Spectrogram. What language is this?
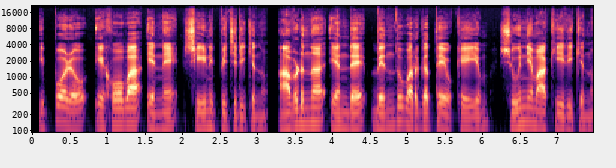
Malayalam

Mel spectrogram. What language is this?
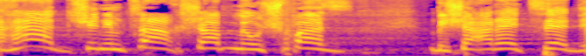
Hebrew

